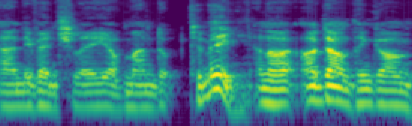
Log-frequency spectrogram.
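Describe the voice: A man with a low pitch and ordinary pitch variation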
